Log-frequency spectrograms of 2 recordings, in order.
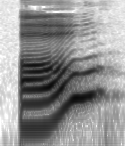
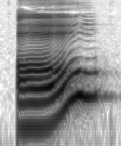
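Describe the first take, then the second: First: The pitch rises. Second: The same.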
